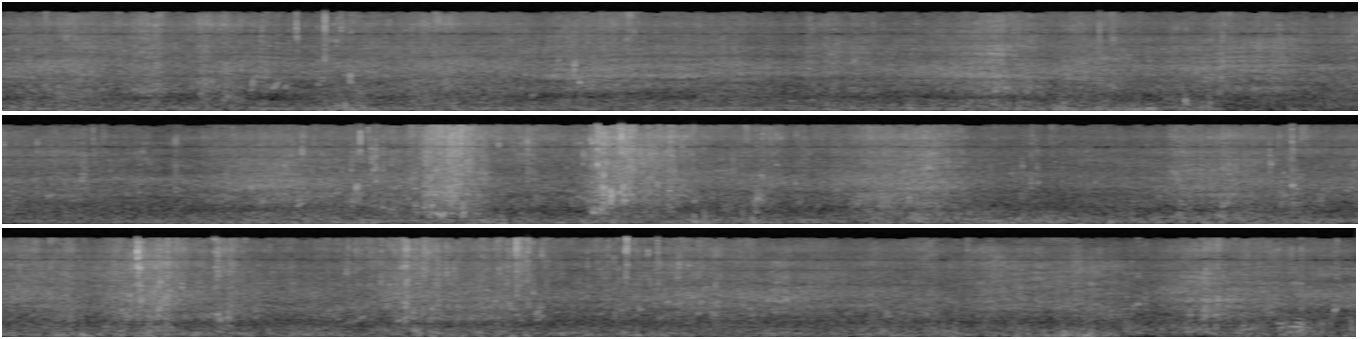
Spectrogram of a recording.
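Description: Ocean surf washing in, with wind buffeting the microphone as a steady low rumble; a few brief, louder swishes come about halfway through.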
